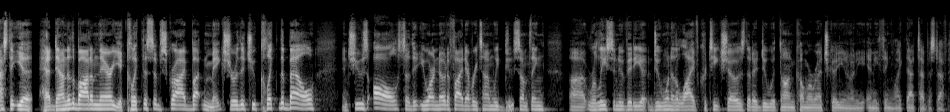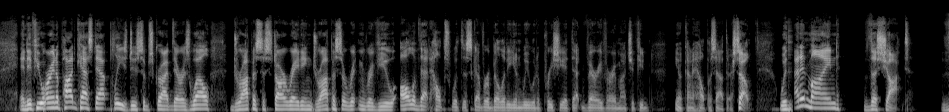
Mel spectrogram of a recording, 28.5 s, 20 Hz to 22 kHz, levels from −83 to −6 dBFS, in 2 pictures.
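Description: At 0.06–0.08 s and again at 0.68–0.86 s the loudest peaks are flattened, about 4 dB over the converter's limit, giving a harsh, crackling edge. This is likely microphone overload: the waveform shows squared-off tops, and the spectrogram shows a brief smear of broadband energy.

From 0.42 to 0.54 s there is AAC frame loss with concealment. About 90 ms of audio is missing and the decoder has filled the gap by repeating the last good spectrum, which sounds like a smeared, phasey patch. On the spectrogram, the harmonics blur into a flat, grainy block.

At 1.02 s the level drops by about 2 dB, and at 2.04 s by a further 3 dB. Speech and background step down together. This is likely the microphone volume stepped down by the call software after those overloaded peaks, and the waveform envelope shows it as a sudden, lasting step down.

More concealed AAC frame losses follow at 7.58–7.73 s, at 9.64–9.75 s, at 14.90–14.95 s and at 26.08–26.20 s. 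They are heard as short noisy, smeared gaps lasting roughly 30–80 ms. The one near 7.6 s is broken into several runs, none longer than about 30 ms. All of them sit over the light graininess of what is likely low-delay AAC compression.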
